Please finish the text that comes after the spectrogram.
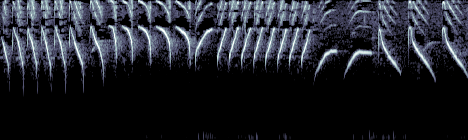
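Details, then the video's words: Young canary: a fast series of clear downslurred notes, then a rapid rolling trill, closing with slower upswept and falling whistles. "merangsang bunyi kenari muda"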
